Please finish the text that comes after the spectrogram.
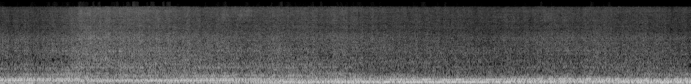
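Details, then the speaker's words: Datsun 280Z on first start after an engine rebuild, running a little rich: a steady, even drone held around 2,000 rpm with no knocks or misses; normal running at raised rpm. "that sounds pretty good what was that like 2,000 rpm"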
